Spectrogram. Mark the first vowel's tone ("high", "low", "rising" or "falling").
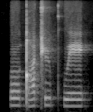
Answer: high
